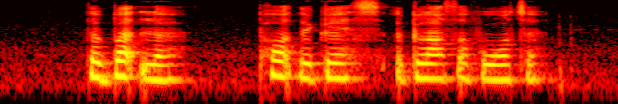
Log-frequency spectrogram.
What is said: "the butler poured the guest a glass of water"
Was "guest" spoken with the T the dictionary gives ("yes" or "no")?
no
